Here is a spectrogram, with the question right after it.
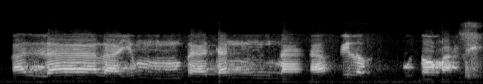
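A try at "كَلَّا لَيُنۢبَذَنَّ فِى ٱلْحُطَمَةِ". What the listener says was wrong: Jangan badan ujung lidah keluarin. Kalla la yumbazanna fil hutamah.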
